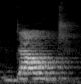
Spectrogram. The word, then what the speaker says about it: doubt: Doubt and not doubt. It is the B is silent here. Letter B is silent here. It is doubt.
